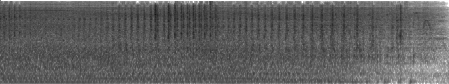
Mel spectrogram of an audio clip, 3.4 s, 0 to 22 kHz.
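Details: Four-stroke lawnmower engine running after a burst of Sea Foam Spray into the intake for ignition vapor; steady fast putter stumbles, slows and dies as the intake is deliberately flooded with spray, stalling it for a 10-minute hot soak to clean valves and chambers.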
